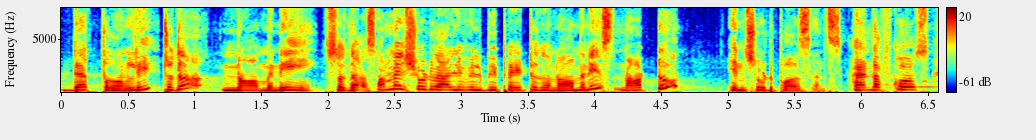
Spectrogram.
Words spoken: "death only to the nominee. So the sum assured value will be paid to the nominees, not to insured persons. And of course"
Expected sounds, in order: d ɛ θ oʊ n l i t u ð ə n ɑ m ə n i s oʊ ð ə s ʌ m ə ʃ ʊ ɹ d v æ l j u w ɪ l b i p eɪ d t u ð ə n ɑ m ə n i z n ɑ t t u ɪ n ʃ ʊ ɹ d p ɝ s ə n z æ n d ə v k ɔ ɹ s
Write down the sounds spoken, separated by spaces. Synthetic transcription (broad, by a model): d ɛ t oʊ n l i t u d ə n ɑ m ə n i s oʊ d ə s ʌ m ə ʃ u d v æ l j u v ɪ l b i p eɪ d t u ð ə n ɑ m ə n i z n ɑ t t u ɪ n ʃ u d p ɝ s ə n s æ n d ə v k ɔ ɹ s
